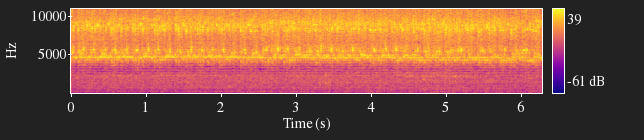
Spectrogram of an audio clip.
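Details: Acura RSX at cold start: sharp high-pitched cricket-like chirping squeal over quiet idle from under the hood, seeming from the belts near the power steering reservoir; belts looked alright; cause unknown.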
